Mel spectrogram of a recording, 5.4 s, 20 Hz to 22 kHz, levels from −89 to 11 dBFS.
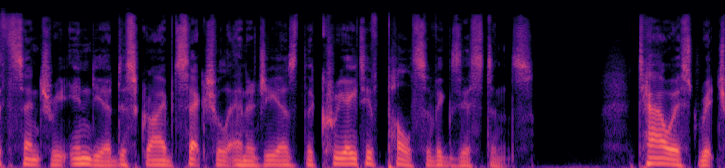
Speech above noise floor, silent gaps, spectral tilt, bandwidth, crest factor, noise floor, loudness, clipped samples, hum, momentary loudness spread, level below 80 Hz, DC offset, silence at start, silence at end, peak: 33 dB; none; -5.5 dB/octave; 16 kHz; 16 dB; -57 dBFS; -25 LUFS; under 0.1%; none; 10 LU; -44 dBFS; under 0.1%; 0 s; 0 s; -8 dBFS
